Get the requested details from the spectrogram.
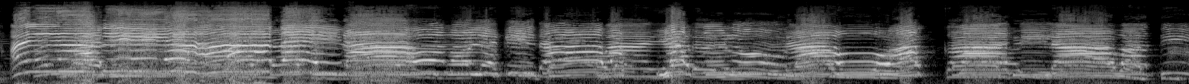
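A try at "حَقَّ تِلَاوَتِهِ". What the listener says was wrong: حق کو لمبا نہیں کرنا، حق تلاوتہ، قاف کو بالکل کھینچ کے نہیں پڑھنا، حق تلاوتی،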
